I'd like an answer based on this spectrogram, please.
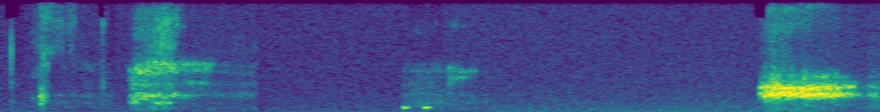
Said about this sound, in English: Okay. Good breath. I'm breathing with you. Thanks.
